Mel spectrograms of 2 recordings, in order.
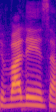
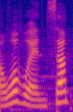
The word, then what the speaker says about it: Wałęsa: A guidare la protesta c'è un uomo che avrebbe poi rappresentato, insomma, il futuro della Polonia, che è Lech Wałęsa, che si pronuncia così, l'abbiamo scoperto da poco, che non si dice Walesa ma Wałęsa.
